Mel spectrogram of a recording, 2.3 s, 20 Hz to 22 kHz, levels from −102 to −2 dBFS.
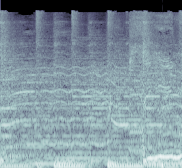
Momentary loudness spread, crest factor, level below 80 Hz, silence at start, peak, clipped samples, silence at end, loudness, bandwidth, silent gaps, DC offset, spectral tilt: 5 LU; 12 dB; -20 dBFS; 0 s; 0 dBFS; under 0.1%; 0 s; -13 LUFS; 17 kHz; none; under 0.1%; -4.5 dB/octave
